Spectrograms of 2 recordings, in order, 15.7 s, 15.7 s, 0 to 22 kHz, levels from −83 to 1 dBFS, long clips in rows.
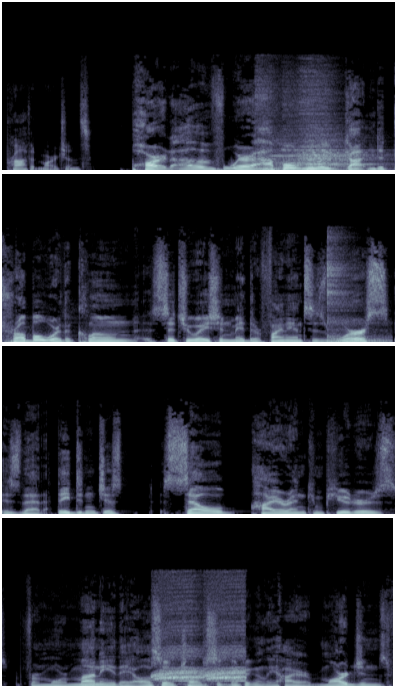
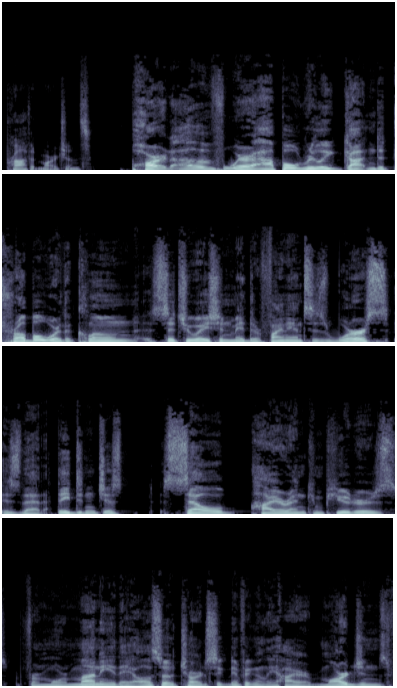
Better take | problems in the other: second | clattering dishes; noticeable; from 2.5 to 3.5 s; peak 2 dB below the speech // keyboard typing; noticeable; at 7 s; peak 6 dB below the speech // alarm; loud; at 13 s; peak 1 dB above the speech

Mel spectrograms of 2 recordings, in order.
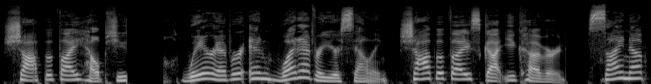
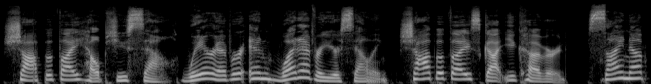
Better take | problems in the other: second | audio cutting out; at 1.5 s

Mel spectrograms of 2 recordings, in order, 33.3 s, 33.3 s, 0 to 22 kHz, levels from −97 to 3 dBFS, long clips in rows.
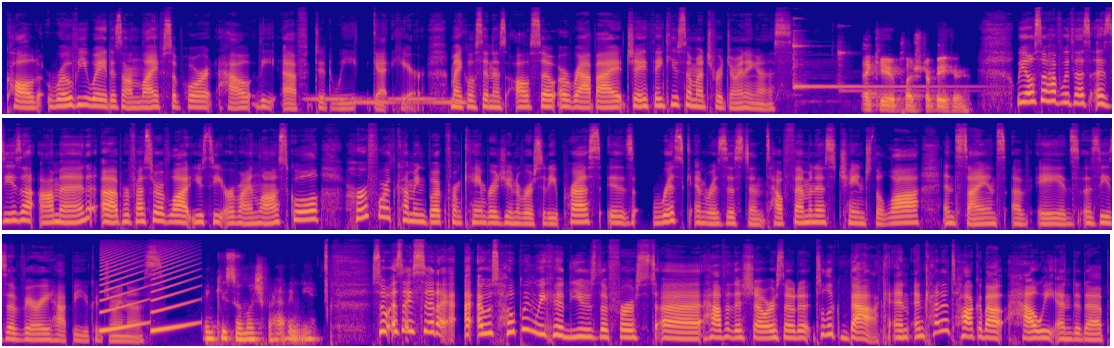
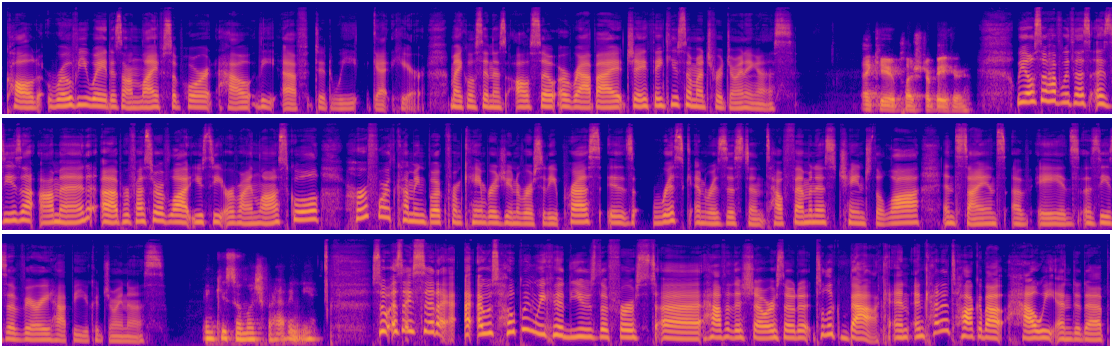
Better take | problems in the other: second | siren; faint; from 3 to 4.5 s; peak 15 dB below the speech // doorbell; noticeable; from 8 to 9.5 s; peak 8 dB below the speech // siren; loud; from 23 to 24 s; peak 3 dB above the speech

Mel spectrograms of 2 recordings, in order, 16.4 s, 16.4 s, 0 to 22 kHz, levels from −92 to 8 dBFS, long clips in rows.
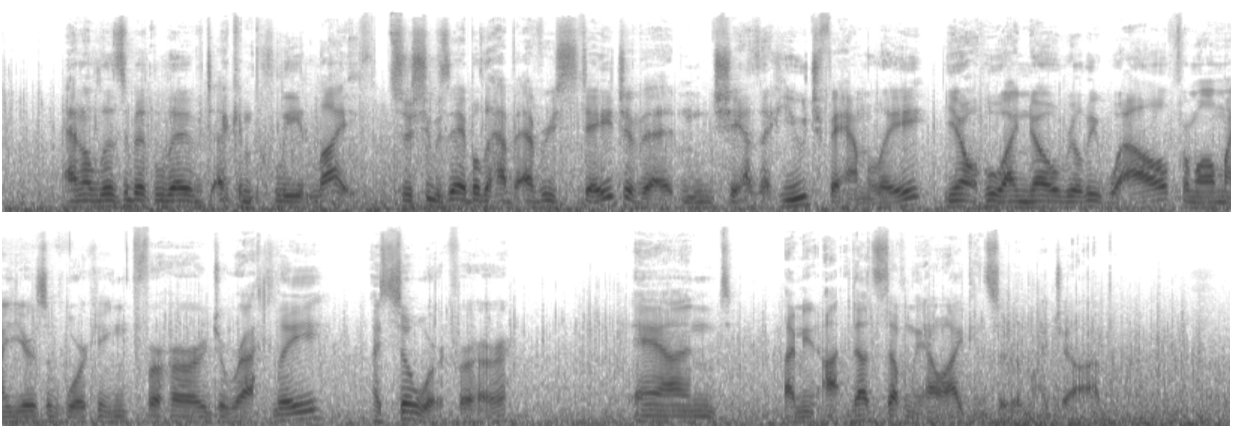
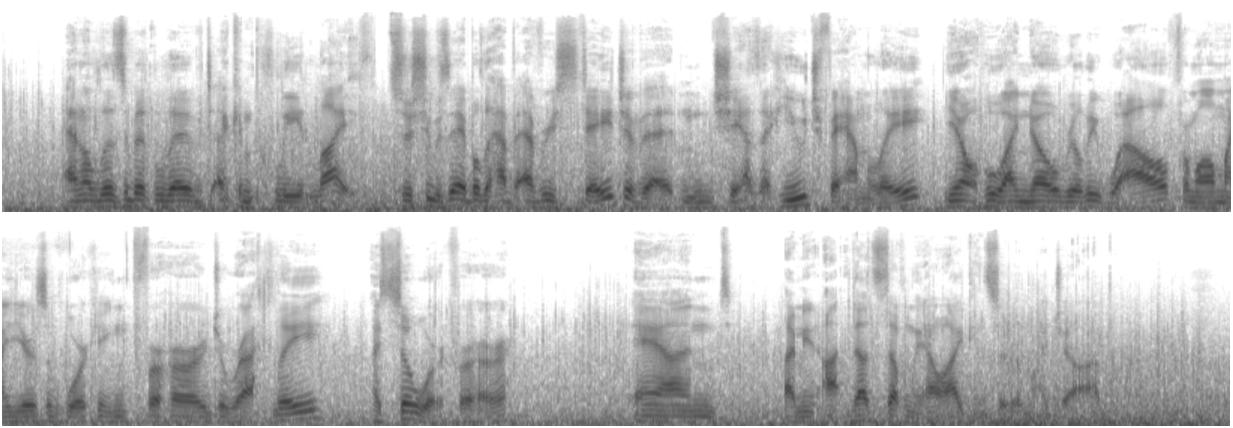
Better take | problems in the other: neither | wind noise on the microphone; occasional gusts; 15 dB below the speech; the same in both

